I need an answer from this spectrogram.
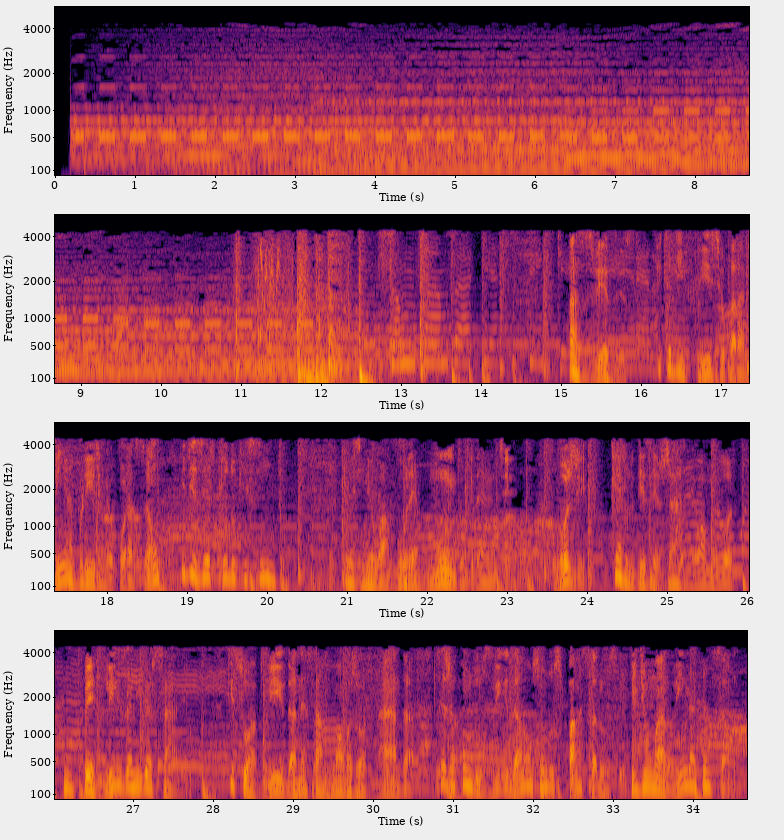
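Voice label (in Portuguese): Namorada ou Esposa Masculino; Aniversários; ANIVERSARIO romantico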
